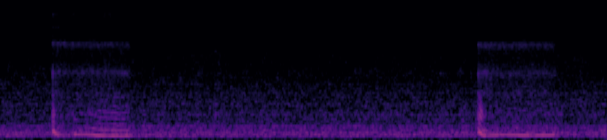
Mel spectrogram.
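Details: Sleeping black pug Panpan gives two snores about four seconds apart, each a sharp intake followed by a droning, slightly falling low rattle lasting under a second, in a quiet room.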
